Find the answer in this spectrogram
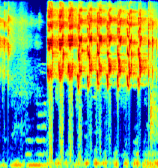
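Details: Lovebird trill meant to coax other lovebirds into long 'ngekek' chatter: a soft start, then a burst of loud, sharp, high notes repeated about twice a second in bouncy pulses.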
